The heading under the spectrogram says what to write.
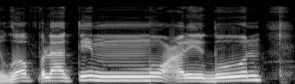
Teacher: kita sebut dengan idgham bi gunnah, tanwin bertemu dengan mim. Kemudian mu'ridun adalah mad adid lisukun.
